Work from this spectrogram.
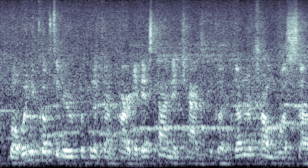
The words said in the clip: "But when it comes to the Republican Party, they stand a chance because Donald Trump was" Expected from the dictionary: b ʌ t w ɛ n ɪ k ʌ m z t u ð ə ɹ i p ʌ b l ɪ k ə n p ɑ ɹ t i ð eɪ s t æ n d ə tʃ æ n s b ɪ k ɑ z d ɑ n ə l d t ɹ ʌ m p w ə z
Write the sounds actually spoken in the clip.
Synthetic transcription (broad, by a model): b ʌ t w ɛ n ɪ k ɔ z t u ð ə ɹ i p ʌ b l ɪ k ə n p ɑ ɹ t i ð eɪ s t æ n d ə tʃ æ n s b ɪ k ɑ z d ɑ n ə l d t ɹ ʌ m p w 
